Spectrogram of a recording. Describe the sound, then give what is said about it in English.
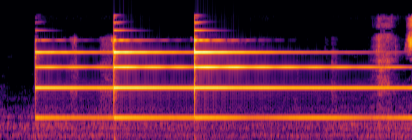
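A bell is struck three times at roughly one-second intervals, each clear metallic strike ringing on with a long, sustained tone. It is fairly loud, with no one talking. “When you start doing that with the bell, hey, you had me singing, you can ring my bell.”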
